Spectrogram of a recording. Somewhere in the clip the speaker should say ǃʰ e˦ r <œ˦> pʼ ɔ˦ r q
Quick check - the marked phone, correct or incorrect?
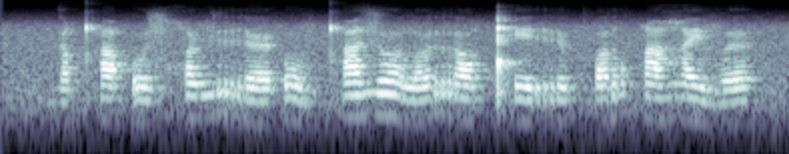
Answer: incorrect: ɵ˦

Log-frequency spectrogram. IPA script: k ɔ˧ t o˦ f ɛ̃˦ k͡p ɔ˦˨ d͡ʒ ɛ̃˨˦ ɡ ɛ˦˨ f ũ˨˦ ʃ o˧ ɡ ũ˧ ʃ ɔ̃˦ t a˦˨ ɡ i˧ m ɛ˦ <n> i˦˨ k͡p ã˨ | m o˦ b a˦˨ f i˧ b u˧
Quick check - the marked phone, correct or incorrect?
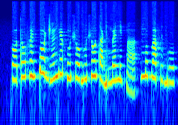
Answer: correct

